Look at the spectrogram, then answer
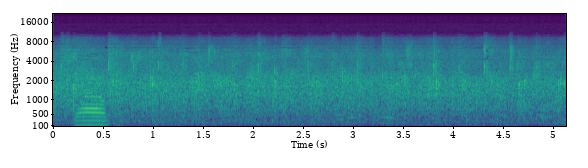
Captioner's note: applause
